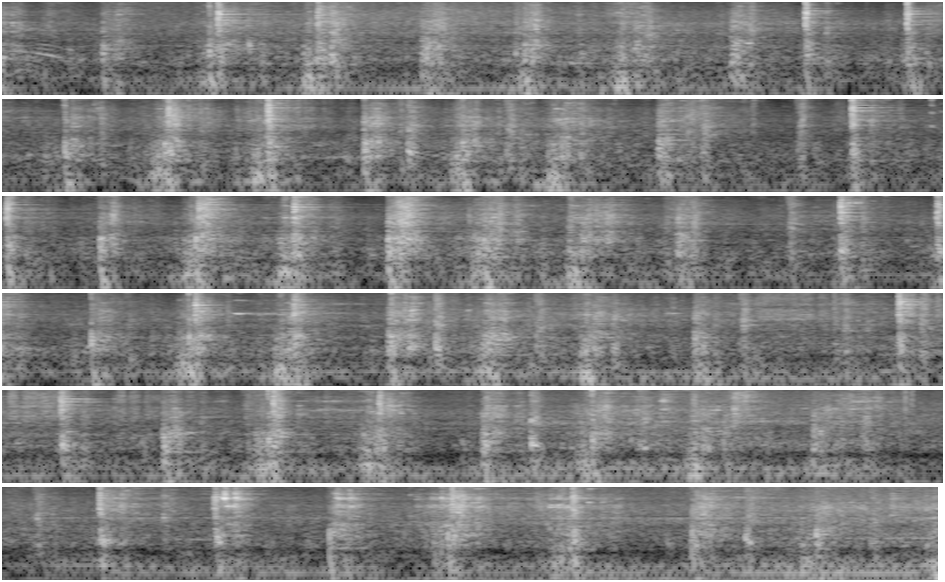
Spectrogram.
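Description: Passenger coaches of a slow train rolling past close by, their wheels clicking and knocking over the rail joints in a steady clickety-clack. Near the end the low drone of the trailing diesel locomotive's engine grows louder as it comes up.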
